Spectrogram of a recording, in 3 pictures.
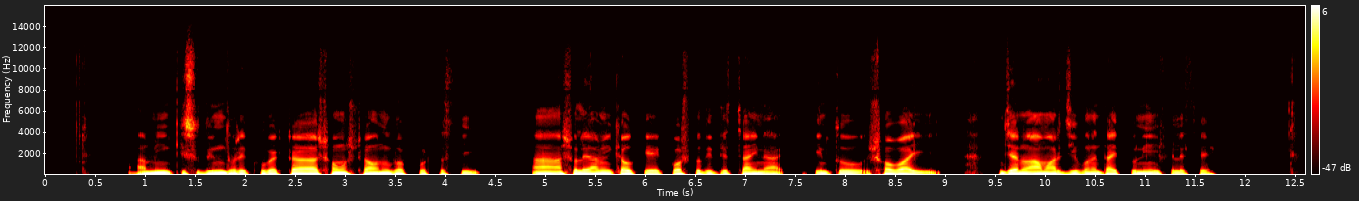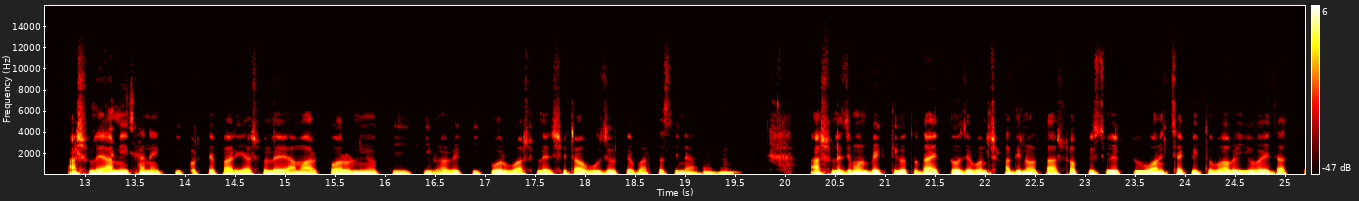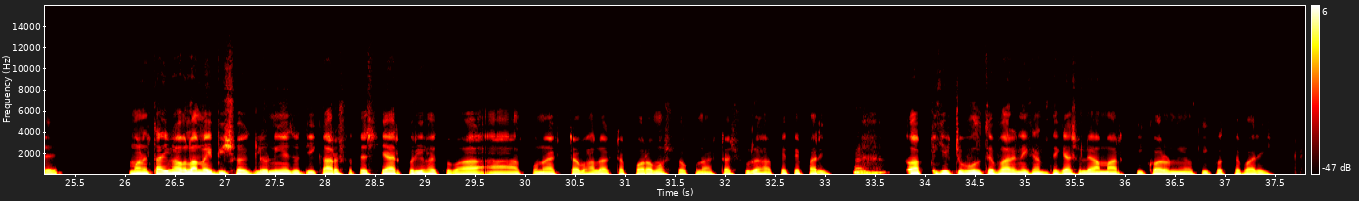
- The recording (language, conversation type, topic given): Bengali, advice, ব্যক্তিগত অনুভূতি ও স্বাধীনতা বজায় রেখে অনিচ্ছাকৃত পরামর্শ কীভাবে বিনয়ের সঙ্গে ফিরিয়ে দিতে পারি?
- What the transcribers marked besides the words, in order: other background noise; "যেমন" said as "জেবন"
